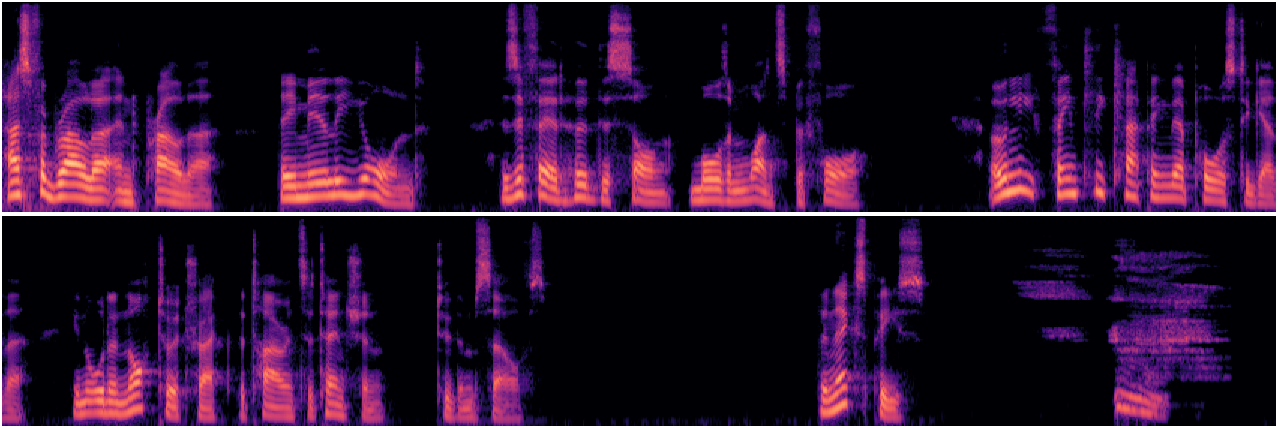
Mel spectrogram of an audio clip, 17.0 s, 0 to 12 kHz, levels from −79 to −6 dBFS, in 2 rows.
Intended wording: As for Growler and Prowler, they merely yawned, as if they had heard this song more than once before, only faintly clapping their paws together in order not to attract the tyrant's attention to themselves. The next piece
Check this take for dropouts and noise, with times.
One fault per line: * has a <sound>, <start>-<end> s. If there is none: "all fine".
* has a sigh, 15.2-16.7 s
